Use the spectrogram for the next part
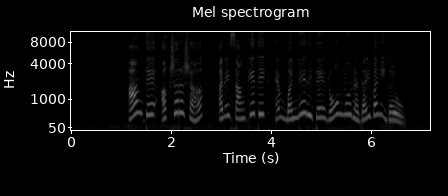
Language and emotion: Gujarati, neutral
